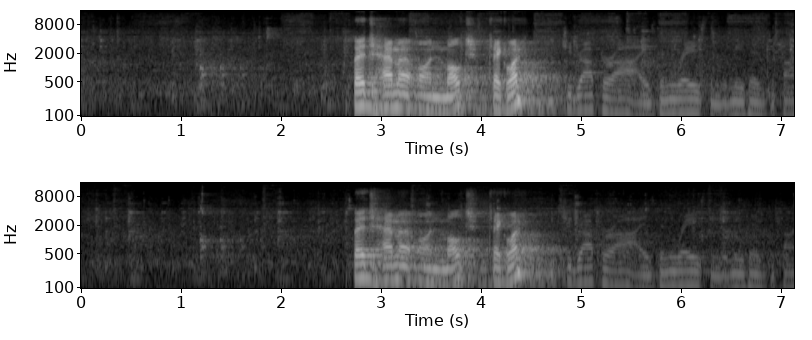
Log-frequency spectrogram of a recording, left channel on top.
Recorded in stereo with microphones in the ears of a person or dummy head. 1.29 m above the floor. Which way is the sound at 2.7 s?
15° left (ahead or behind).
